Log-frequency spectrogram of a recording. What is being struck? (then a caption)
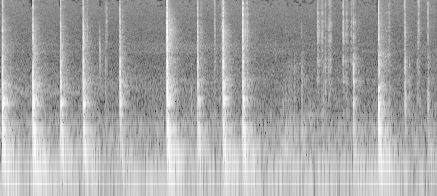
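Corrugated cardboard box. Fingertips and nails tap and scratch the top surface of a small, empty, hollow corrugated cardboard box. A run of short, dull, hollow knocks with a low body and quick decay is interspersed with faint, softer scratching between taps.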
